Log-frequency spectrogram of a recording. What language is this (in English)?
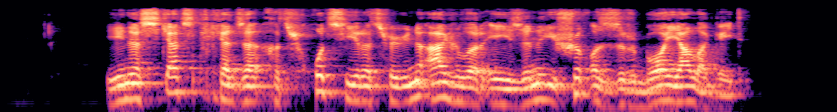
Abkhazian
